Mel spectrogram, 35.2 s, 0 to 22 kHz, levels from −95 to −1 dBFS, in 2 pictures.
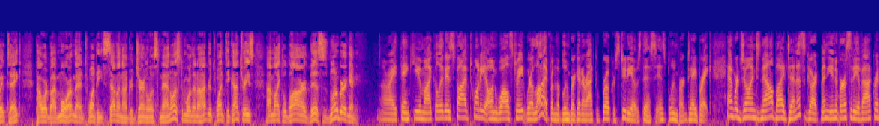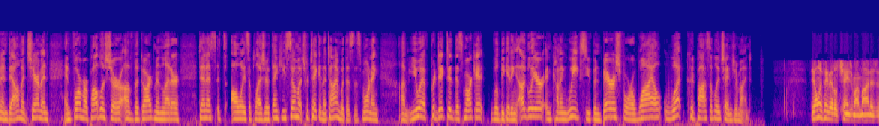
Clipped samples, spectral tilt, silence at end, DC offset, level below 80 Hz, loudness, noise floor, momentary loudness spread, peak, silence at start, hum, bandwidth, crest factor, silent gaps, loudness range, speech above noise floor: under 0.1%; -4.5 dB/octave; 0 s; under 0.1%; -54 dBFS; -26 LUFS; -65 dBFS; 6 LU; -12 dBFS; 0 s; none; 8.8 kHz; 14 dB; none; 3 LU; 38 dB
